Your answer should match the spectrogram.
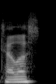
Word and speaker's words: TELUS: Am I saying that right? TELUS? – Yeah.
